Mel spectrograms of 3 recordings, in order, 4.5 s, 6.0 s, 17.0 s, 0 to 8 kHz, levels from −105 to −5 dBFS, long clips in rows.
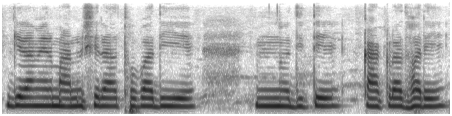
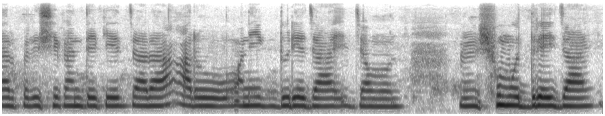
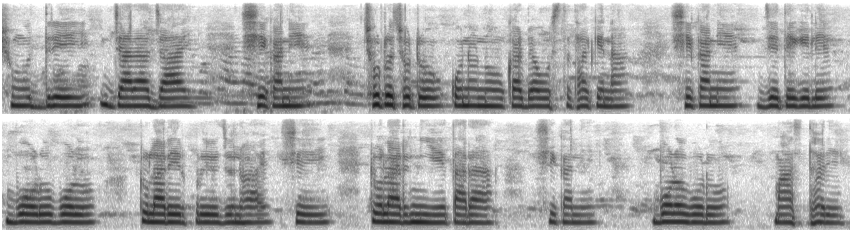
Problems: background sounds at intervals, background conversations at intervals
